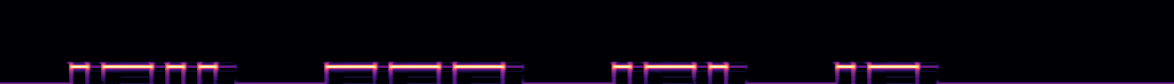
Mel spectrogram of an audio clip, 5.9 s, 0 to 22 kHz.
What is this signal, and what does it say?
Morse code, heard as a keyed tone, about 15 wpm, spaced as for 10 wpm, 750 Hz. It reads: LORA
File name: Morse / 10WPM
